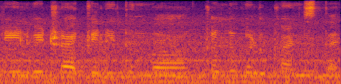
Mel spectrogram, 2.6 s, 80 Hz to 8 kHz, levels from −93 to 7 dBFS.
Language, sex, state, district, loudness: Kannada, female, Karnataka, Dakshina Kannada, -17 LUFS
